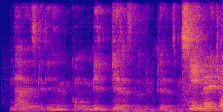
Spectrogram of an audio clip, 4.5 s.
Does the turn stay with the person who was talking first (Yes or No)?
No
